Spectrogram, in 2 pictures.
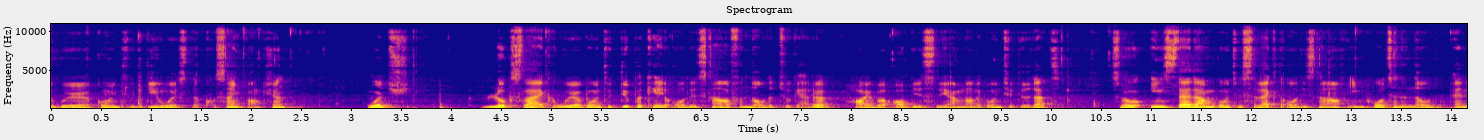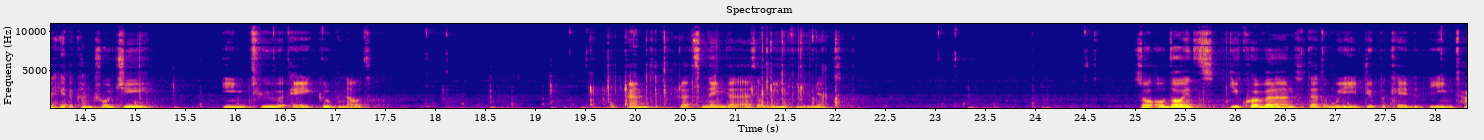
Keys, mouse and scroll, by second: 0.9 g, 2.5 click, 2.9-5.1 middle drag, 5.1-8.3 drag, 10.5 click, 12.0-13.2 drag, 14.9 ctrl+g, 15.8 ctrl+middle click, 16.5 click, 18.1-18.9 drag, 18.9-19.4 ctrl+middle drag, 19.4-22.6 drag, 23.2 click, 23.7-24.6 ctrl+middle drag, 24.6-25.8 drag, 25.8 ctrl+shift+d, 27.2-28.2 middle drag, 28.2-28.3 drag.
